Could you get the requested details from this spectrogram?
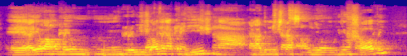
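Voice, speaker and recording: With audible room echo and noticeable background noise, a man speaks at a moderate pace in a fairly high pitch with fairly even intonation. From Brazil, Recife (Pernambuco). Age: 20s. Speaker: shopping mall manager. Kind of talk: podcast interview. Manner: hesitant, many fillers and repetitions.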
